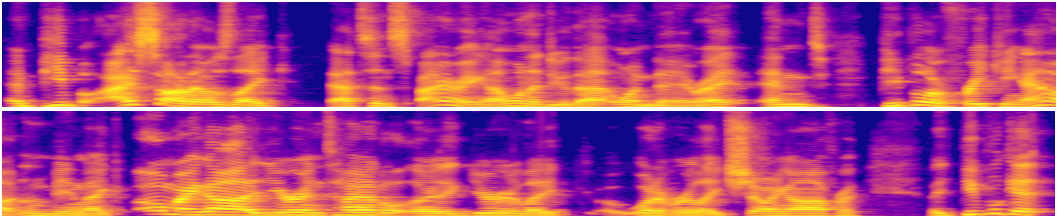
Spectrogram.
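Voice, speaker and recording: Male host from Denmark, slightly high voice, questions that stop and restart. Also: animated, sharp tone. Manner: halting, searching questions. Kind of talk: casual interview talk.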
